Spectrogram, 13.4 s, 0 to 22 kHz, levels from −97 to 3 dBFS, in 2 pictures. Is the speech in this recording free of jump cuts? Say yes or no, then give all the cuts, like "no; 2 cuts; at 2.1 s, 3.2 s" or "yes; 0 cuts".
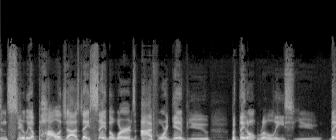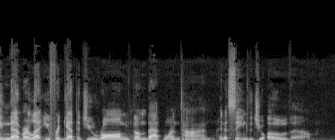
no; 4 cuts; at 1.6 s, 5.1 s, 6.5 s, 12.0 s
